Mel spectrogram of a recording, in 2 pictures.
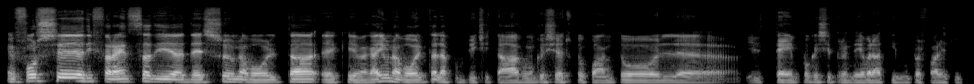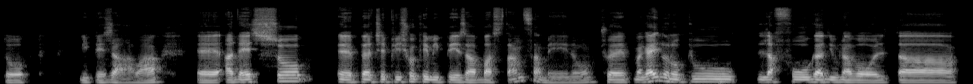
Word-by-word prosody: forse 155 +4 +6
a - - +8
differenza 130 -1 +4
di 125 -3 +2
adesso 110 +2 +2
e - - +3
una 120 -3 +1
volta 105 +4 +3
è 105 0 -3
che 105 0 -4
magari 100 +5 +2
una 135 -6 +3
volta 105 +2 +1
la 105 -2 +1
pubblicità, 100 -2 -5
comunque 100 +1 -9
sia 105 0 -4
tutto 100 0 -11
quanto 95 +1 -2
il 90 -2 -6
il 95 0 -19
tempo 95 +1 -3
che 105 +1 -9
si 110 +1 -8
prendeva 95 -3 -5
la 90 +1 -1
TV 90 -2 -16
per - - -9
fare 85 +1 -8
tutto 90 +2 -5 0.5
mi 100 - -8
pesava, 90 -3 -4 0.4
ehm, 95 0 +2
adesso, 115 +7 +1 0.2
ehm, 110 -3 +1
percepisco 115 +2 -1
che 120 -1 0
mi 110 -1 -2
pesa 105 -2 0
abbastanza 100 0 -2
meno. 90 +3 -10
Cioè 105 -1 -1
magari 115 +8 +5
non 155 -6 -1
ho 115 -1 0
più 125 0 -2 0.3
la 110 0 +2
fuga 110 0 +1
di 110 +1 -1
una 105 -2 0
volta 95 -1 0
105 Hz, 155 wpm, -23 LUFS, 95-115 Hz, 0.5 s, a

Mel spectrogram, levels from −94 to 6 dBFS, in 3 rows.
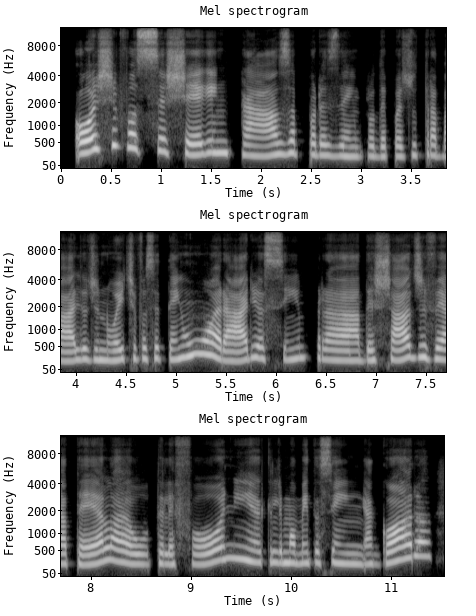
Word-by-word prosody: Hoje 310 - +6
você 345 -4 +1
chega 250 -2 +1
em 270 0 +1
casa, 225 +4 +1
por 230 -2 -4
exemplo, 205 -2 -5
depois 195 0 -6
de 220 - -10
o - - -9
trabalho 210 -1 -1
de 210 0 -5
noite, 205 +3 -2
você 230 +1 -4
tem 220 0 -4
um 300 +6 +1
horário, 230 -5 +3
assim, 225 +1 -6
para 200 -4 +1
deixar 205 +4 +1
de 260 +1 -1
ver 225 -1 0
a 210 - +3
tela, 225 +5 +2
o 205 -1 -2
telefone, 225 +8 -2
aquele 235 0 -5
momento 225 0 -2
assim: 215 -2 -5
"Agora 280 - +3
225 Hz, 155 wpm, -23 LUFS, 205-255 Hz, -, Hoje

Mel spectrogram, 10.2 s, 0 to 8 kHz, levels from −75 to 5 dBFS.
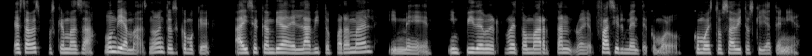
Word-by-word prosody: esta 215 +1 +3
vez, 230 +1 +2
pues, 200 -3 -12
¿qué 200 - -1
más 195 -1 +1
da?, 195 - -3
un 250 0 +4
día 220 -6 +7
más", 170 - -5
¿no?, 235 - 0
entonces, 205 -5 -1
como 190 -2 -3
que - - -5 0.3
ahí 195 +1 +5
se 215 +1 0
cambia 205 -1 +3
el 185 +1 0
hábito 200 +1 0
para 205 +2 -1
mal, 235 +3 +1
y 90 - -5
me 160 - -3 0.2
impide 205 +1 +3
ver 200 -2 +2
retomar 195 -1 +1
tan, 205 -4 -2
eh, 170 - -7
fácilmente 195 -6 +1
como 190 - -8
como 195 -1 +2
estos 195 0 -3
hábitos 185 -1 +1
que 175 - -6
ya 170 0 -5
tenía. 90 -7 -6
200 Hz, 205 wpm, -22 LUFS, 190-210 Hz, 0.3 s, día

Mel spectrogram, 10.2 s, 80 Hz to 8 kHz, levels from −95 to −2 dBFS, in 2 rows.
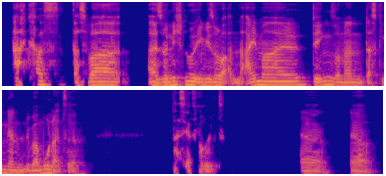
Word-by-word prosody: Ach, - - +5
krass, 135 0 +1
das 105 +1 +1
war 120 -1 +4 0.3
also 110 -1 +3
nicht 120 +2 +2
nur 125 -1 +4
irgendwie 110 0 +2
so 110 +1 +2
'n 100 - -4
Einmalding, 120 +1 +2
sondern 105 -3 -1
das - - -2
ging 115 +1 -5
dann 105 -2 -2
über 100 0 0
Monate. 95 -4 -4 1.1
Das - - -4
ja - - -6
verrückt. 90 0 -10 1.0
Ja, 95 -2 -6 0.3
ja. 100 -1 -6
110 Hz, 130 wpm, -31 LUFS, 100-120 Hz, 1.1 s, Ach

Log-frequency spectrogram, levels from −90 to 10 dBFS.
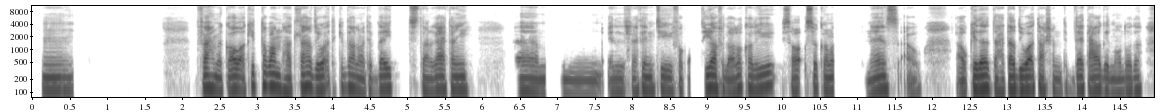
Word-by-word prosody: إمم. 110 0 0 1.6
فاهمِك 120 -3 +1
آه 120 - +6
وأكيد 115 +4 +1
طبعًا 135 -2 +3
هتاخدي 115 +3 +1
وقت 120 - +1
كده 125 0 -3
على 115 -3 +1
ما 100 - 0
تبدئي 120 +4 0 0.2
تسترجعي 115 +1 0
تاني 115 -2 0 0.7
آآ 105 -1 0 0.4
آمم 95 -2 -5
الحاجات 100 +1 -4
اللي 115 - +3
أنتِ 115 +2 -3 0.2
فقدتيها 120 +5 +1
في 120 - -4
العلاقة 115 +4 0
دي، 130 +5 +1
سواء 110 +1 -1
ثقة 115 -2 +2
مثلًا 110 - +2 0.4
في - - -52
الناس 115 +6 +1
أو 95 +3 -7 0.5
أو 90 0 -1
كده 120 +1 +7
ت 110 - -4
هتاخدي 115 +3 +3
وقت 115 0 +5
عشان 105 -2 -2
تبدئي 115 +4 -1
تعالجي 110 0 +1
الموضوع 100 +1 -2
ده، 110 +1 -3
110 Hz, 150 wpm, -24 LUFS, 105-120 Hz, 1.6 s, كده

